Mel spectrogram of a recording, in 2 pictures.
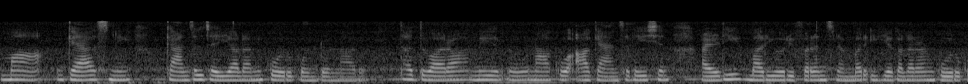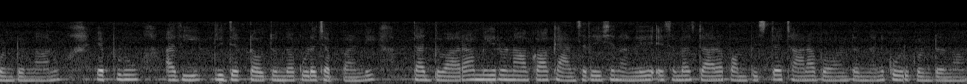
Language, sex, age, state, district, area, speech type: Telugu, female, 18-30, Telangana, Jangaon, urban, spontaneous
